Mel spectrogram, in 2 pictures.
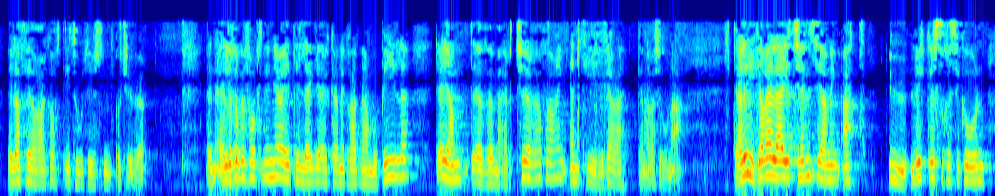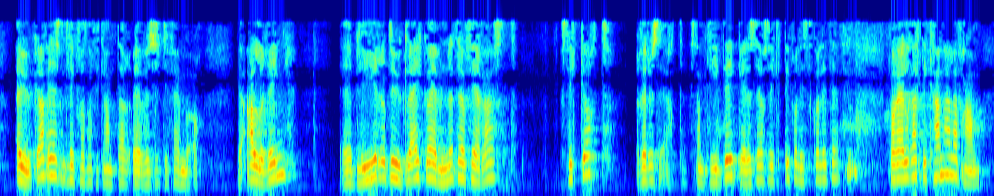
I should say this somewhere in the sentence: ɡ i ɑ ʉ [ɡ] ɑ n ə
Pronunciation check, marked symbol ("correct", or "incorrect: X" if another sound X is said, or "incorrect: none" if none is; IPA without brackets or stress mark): incorrect: k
